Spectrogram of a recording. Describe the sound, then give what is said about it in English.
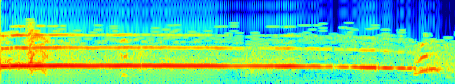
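A dog out on a back porch howls in one long, steady, sustained note that wavers slightly and breaks off near the end into shorter yelps. It is fairly loud, with no talking. “His dog. He's howling about something.”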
